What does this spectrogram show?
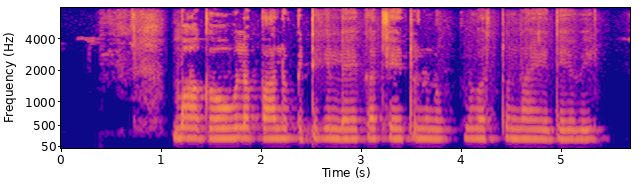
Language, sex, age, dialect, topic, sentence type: Telugu, female, 18-24, Southern, agriculture, statement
